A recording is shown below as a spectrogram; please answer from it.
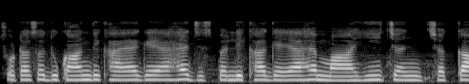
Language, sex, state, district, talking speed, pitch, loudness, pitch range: Hindi, female, Odisha, Nuapada, 165 wpm, 210 Hz, -17 LUFS, 200-215 Hz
